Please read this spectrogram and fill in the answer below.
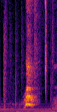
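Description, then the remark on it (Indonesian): A single sharp bark from the speaker's own dog rings out over a steady low background hum, fairly loud, with brief quieter yips around it. “ada anjing gua gonggong gua”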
